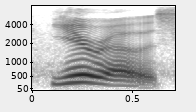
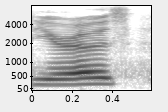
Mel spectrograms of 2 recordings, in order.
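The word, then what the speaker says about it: gyros: Um, euros. It's spelled like g y r o s.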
